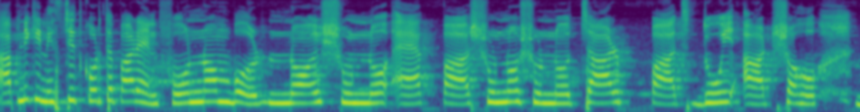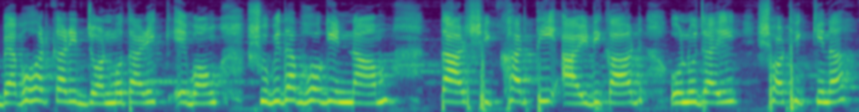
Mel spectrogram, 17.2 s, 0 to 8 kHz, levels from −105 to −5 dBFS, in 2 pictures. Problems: none marked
